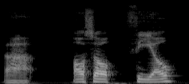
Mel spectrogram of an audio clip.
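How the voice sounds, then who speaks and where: A man's voice: mid-range voice, expressive, slow pace. A man hosting a comedy podcast, chatting casually and telling crude, morbid jokes. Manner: dark crude joking, storytelling. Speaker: podcast host.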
